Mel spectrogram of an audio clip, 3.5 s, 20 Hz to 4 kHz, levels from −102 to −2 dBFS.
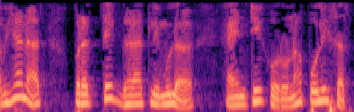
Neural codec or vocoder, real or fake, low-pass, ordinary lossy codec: none; real; 3.6 kHz; AAC, 32 kbps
